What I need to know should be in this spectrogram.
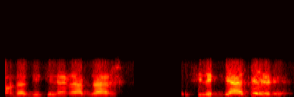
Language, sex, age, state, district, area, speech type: Bengali, male, 45-60, West Bengal, Hooghly, urban, conversation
